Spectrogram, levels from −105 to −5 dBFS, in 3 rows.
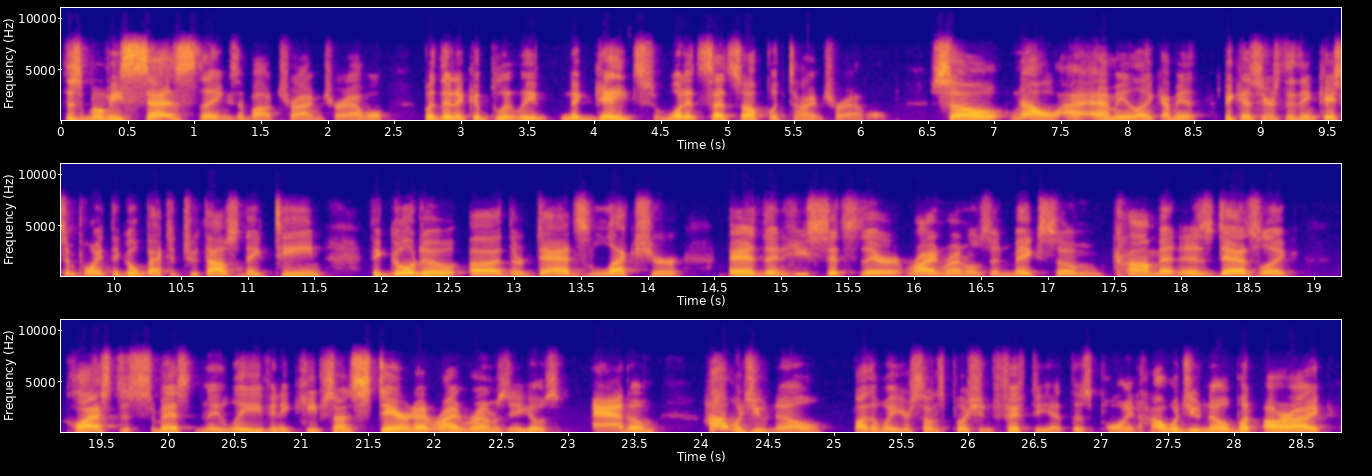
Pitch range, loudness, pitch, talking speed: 140-195 Hz, -21 LUFS, 165 Hz, 205 wpm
